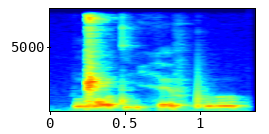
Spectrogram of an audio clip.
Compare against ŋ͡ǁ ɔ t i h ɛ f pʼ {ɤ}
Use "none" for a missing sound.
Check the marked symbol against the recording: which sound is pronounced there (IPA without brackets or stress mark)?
ɤ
